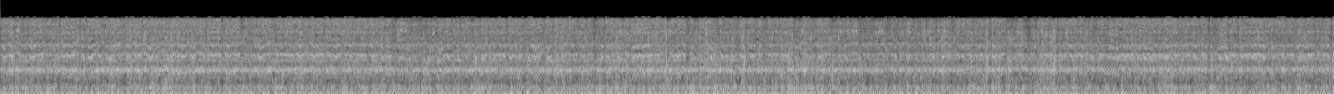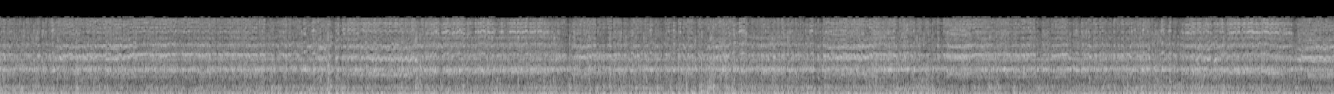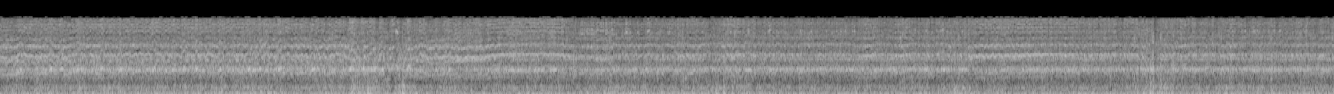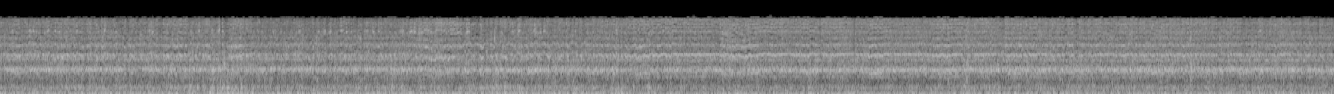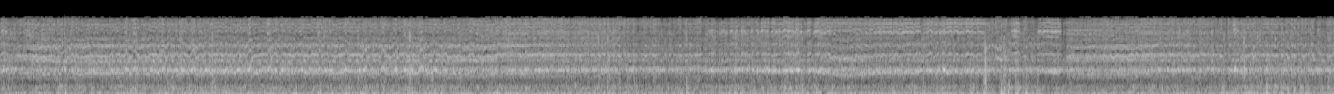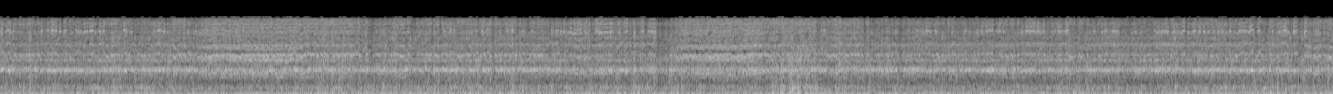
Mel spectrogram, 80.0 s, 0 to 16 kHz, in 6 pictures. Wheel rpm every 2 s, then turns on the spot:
230, 230, 230, 230, 230, 230, 230, 230, 220, 230, 230, 230, 230, 200, 190, 190, 230, 230, 230, 230, 230, 230, 220, 230, 230, 240, 230, 190, 190, 220, 230, 230, 230, 240, 230, 230, 230, 230, 240, 230.
none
